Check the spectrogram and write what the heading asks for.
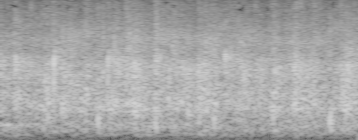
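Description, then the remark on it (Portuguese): An audience at a church service breaks into steady applause, a dense patter of many hands clapping at an even, fairly loud level with no voices standing out. “Querido, se você não aplaudir por causa disso, eu falo, vamos terminar o culto aqui.”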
